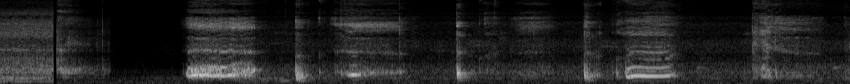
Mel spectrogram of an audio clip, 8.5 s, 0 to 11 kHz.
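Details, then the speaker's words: Repeated abrupt gulping throat spasms with strained, voiced gasps between them, in an adult with diagnosed persistent intractable hiccups since 2015, recorded in 2019 during a bout of severe choking spasms with hiccups. "Sunday, June 23rd, 2019. I've been having mega choking spasms. Some really bad ones in the last couple hours."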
